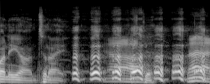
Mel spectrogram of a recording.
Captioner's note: laughing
